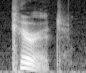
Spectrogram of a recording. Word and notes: porkkana: /ˈpor.kːɑ.nɑ/

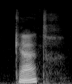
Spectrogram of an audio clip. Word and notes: quatre: France

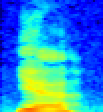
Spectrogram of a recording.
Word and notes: kyllä: /ky.lːæ/

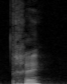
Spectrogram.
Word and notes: très: France; /tʁɛ/

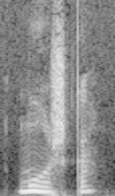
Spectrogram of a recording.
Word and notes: мошка: /ˈmoʂkə/; moška

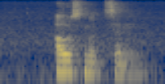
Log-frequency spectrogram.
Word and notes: saisir: France (Paris); [se.ziʁ]; /sɛ.ziʀ/; /sɛ.ziʁ/

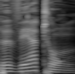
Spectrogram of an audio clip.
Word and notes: estimation: /ɛs.ti.ma.sjɔ̃/

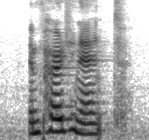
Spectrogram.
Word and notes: hardi: French

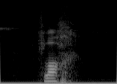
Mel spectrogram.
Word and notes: flag: /flæɡ/

